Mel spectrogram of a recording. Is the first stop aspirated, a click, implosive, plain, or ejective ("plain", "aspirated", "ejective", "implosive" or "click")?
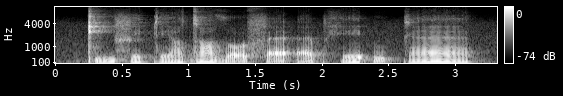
ejective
